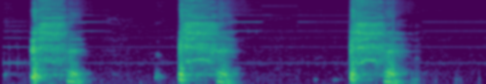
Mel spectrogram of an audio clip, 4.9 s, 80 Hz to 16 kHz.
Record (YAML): three_cough_length: 4.9 s
three_cough_amplitude: 7360
three_cough_signal_mean_std_ratio: 0.43
survey_phase: beta (2021-08-13 to 2022-03-07)
age: 45-64
gender: Male
wearing_mask: 'No'
symptom_cough_any: true
symptom_new_continuous_cough: true
symptom_onset: 7 days
smoker_status: Ex-smoker
respiratory_condition_asthma: true
respiratory_condition_other: false
recruitment_source: REACT
submission_delay: 1 day
covid_test_result: Negative
covid_test_method: RT-qPCR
